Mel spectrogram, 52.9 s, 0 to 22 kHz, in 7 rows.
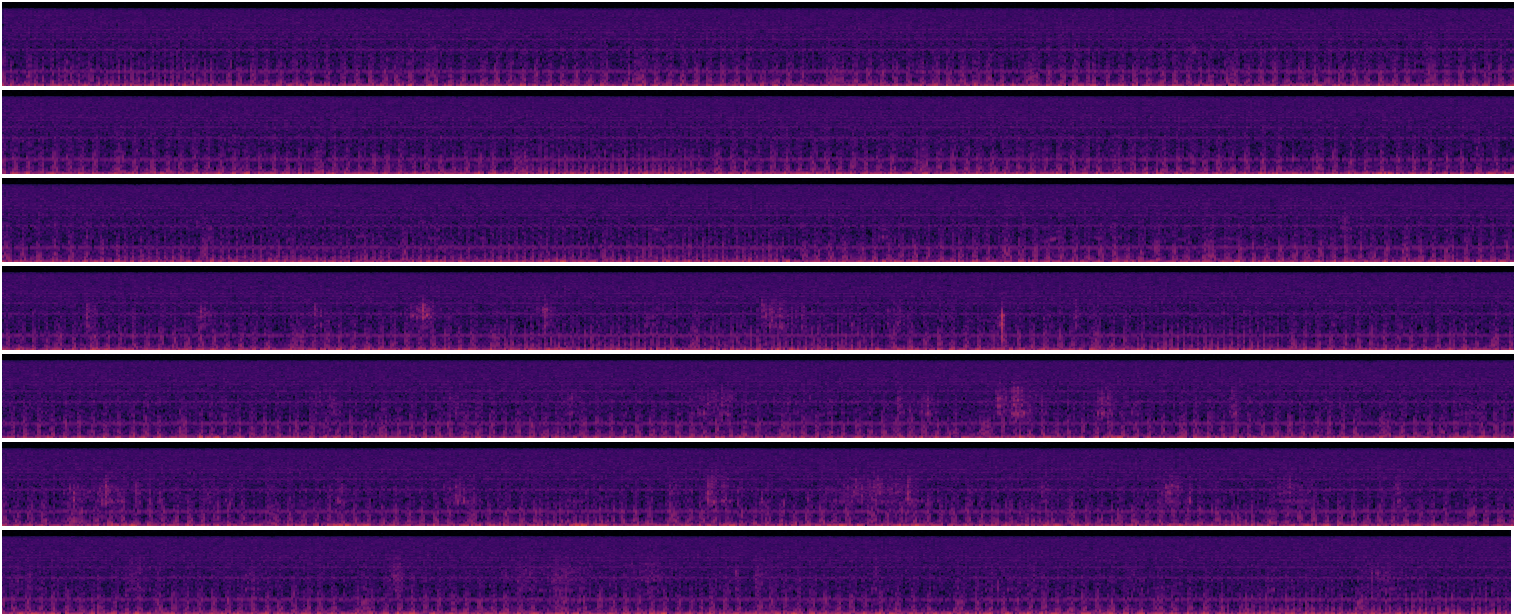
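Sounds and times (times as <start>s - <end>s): faint electronic whine: 0.0s - 52.9s
low rumble and hiss: 0.0s - 52.9s
faint ticks: 18.3s - 52.9s.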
